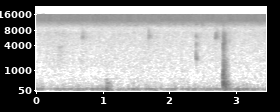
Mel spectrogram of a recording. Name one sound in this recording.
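A small object knocks on a tabletop.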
